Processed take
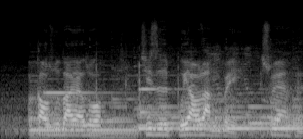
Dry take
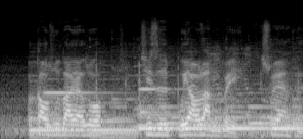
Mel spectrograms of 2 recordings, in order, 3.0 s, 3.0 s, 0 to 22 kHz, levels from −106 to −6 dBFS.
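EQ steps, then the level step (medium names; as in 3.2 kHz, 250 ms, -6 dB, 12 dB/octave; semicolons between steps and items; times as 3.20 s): dynamic bell 2.2 kHz, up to -3 dB, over -39 dBFS, Q 1.1; bass shelf 340 Hz -10 dB; -8.5 dB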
